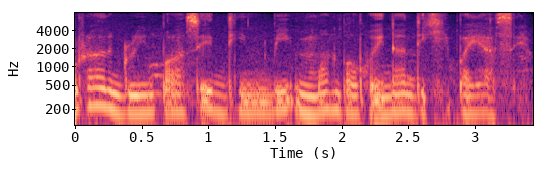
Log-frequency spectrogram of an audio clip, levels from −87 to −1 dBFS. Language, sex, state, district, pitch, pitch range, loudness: Nagamese, female, Nagaland, Kohima, 170 Hz, 160-180 Hz, -17 LUFS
